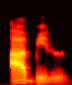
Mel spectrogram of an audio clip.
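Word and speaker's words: hábil: Phoenix, abil, silent H, abil, arbol, which is puno, Hernandez.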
